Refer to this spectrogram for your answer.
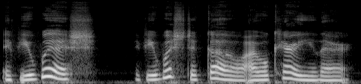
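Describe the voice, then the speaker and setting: A woman voicing a large, helpful male pigeon in a storybook, with a measured, matter-of-fact manner. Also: mid-range voice, lively intonation, mellow. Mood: calm, informative. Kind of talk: storybook character voice.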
